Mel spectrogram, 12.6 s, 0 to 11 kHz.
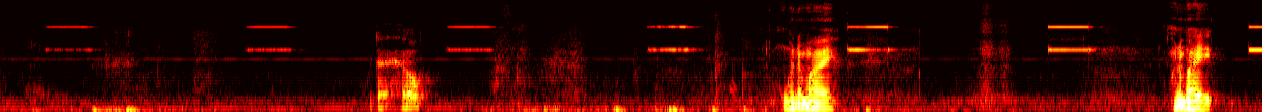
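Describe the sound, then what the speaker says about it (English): An electronic tech gadget sounds short, high, regular beeps over and over, while someone talks loudly in bursts between them. "top 10 things is beeping at me"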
